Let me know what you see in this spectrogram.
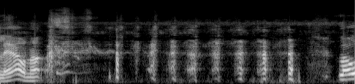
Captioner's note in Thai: เสียงหัวเราะ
